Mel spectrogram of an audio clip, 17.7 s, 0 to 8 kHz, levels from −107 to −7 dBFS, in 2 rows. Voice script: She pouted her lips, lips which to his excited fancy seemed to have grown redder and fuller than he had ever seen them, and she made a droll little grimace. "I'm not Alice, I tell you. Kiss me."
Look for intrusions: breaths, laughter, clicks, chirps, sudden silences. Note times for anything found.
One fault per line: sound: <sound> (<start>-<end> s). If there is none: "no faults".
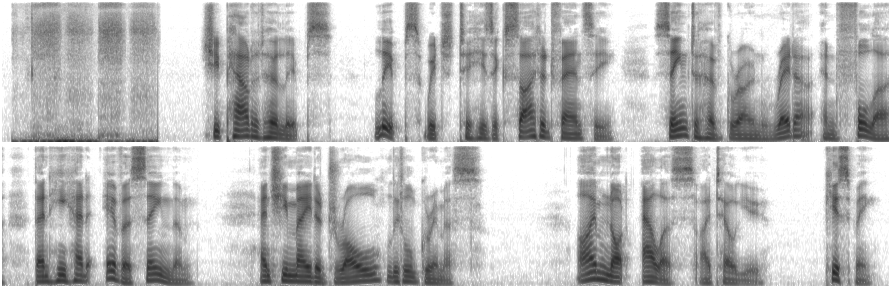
sound: breath (0.1-1.6 s)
